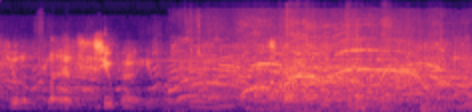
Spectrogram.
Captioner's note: loud chatter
